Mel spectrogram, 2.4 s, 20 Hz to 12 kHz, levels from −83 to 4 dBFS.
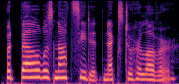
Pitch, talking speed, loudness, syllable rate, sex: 235 Hz, 225 wpm, -16 LUFS, 4.9 syllables/s, female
